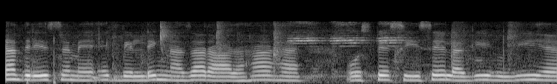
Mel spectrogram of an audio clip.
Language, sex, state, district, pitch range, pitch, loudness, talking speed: Hindi, female, Jharkhand, Palamu, 190-210 Hz, 200 Hz, -17 LUFS, 160 wpm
